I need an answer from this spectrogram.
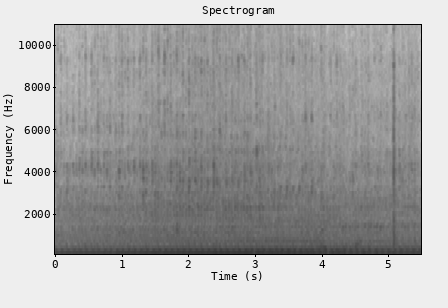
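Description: Classic rally car's engine idling steadily, with a single sharp click about five seconds in.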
